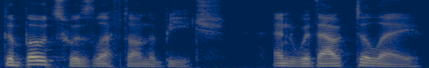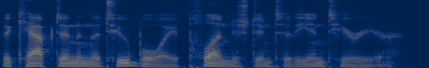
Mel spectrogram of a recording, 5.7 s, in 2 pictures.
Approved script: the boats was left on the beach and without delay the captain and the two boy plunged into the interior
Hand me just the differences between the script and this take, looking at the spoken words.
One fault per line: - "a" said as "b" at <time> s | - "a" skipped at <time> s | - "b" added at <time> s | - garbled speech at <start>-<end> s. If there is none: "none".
none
